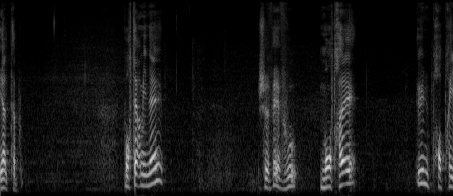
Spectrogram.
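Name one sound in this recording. An elderly man speaks calmly in short phrases through a clip-on microphone.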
